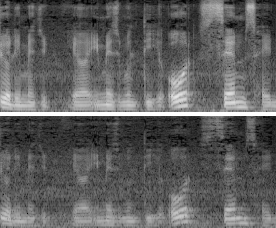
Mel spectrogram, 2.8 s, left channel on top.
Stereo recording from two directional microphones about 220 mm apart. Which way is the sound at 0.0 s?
45° left (ahead or behind).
